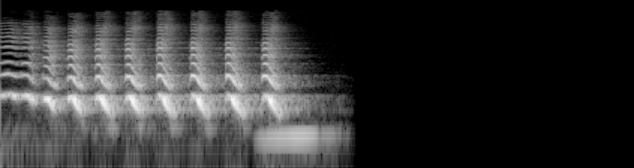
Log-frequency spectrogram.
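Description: Monkey screeching: a held high call breaks into a quick run of about ten sharp screeches, each falling in pitch, about five a second, ending with a short low note about two seconds in.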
